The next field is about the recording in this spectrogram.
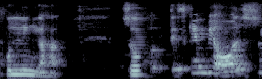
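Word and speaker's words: पुल्लिङ्गः: But while pronouncing, we pronounce it still as Pullingaha.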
